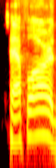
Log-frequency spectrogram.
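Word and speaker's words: Telfar: What's the Tel? Was it Telflair? Is that how is that brand pronounced? – Teflar.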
